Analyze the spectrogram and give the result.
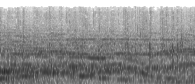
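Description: An audience at a live improvised musical show in Vancouver claps and cheers for the keyboard player in a dense, continuous wash of sound, holding steady at a fairly loud level for the full two seconds with no pause.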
